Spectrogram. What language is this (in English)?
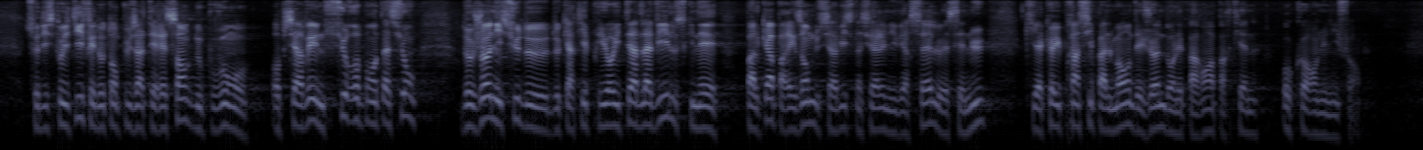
French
